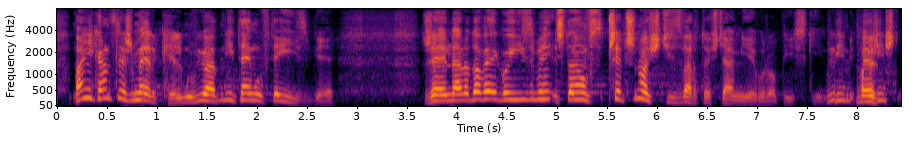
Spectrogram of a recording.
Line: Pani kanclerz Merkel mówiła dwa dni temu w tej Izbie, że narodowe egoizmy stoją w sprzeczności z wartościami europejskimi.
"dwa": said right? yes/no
no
